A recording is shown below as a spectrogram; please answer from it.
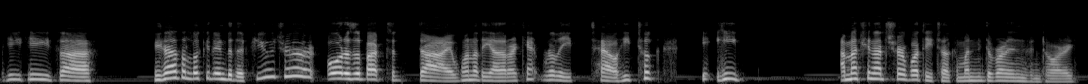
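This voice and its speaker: A woman's voice: mid-range voice, expressive, brisk, dry recording, soft background music. A woman bantering casually as a player in a tabletop game, with a dry, teasing manner.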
